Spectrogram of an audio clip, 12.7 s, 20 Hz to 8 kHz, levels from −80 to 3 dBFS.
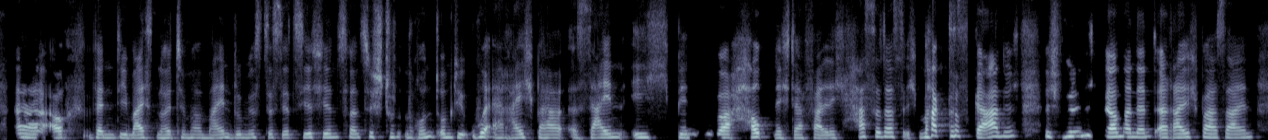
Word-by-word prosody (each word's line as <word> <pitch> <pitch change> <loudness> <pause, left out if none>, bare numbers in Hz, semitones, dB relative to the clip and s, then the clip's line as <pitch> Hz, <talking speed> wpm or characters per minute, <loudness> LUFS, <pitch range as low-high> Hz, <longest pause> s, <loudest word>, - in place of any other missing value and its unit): äh, 200 -2 +2
auch 180 +1 +2 0.2
wenn 180 -2 -2
die 185 -2 -3
meisten 175 +1 0
Leute 185 +1 -3
immer 180 0 -6
meinen, 175 +2 -4
du 180 - -4
müsstest 190 0 -6
jetzt 180 0 -5
hier 205 +2 0
24 205 +1 -2
Stunden 215 -3 -4
rund 200 +5 -3
um 200 0 +1
die 190 -3 -2
Uhr 220 +4 +2
erreichbar, 180 0 -3
äh, 190 - -5
sein. 190 +4 -1
Ich 195 -1 -4
bin 190 -1 -2
überhaupt 195 +3 +3
nicht 180 -1 -5
der 175 -1 -2
Fall. 170 -1 -1
Ich 175 -1 -7
hasse 235 +2 +1
das, 240 0 0
ich - - -9
mag 290 +8 +5
das 280 -1 -1
gar 205 +5 +7
nicht! 260 +2 -5 0.2
Ich 245 -3 -3
will 250 +2 +3
nicht 300 -1 -1
permanent 230 0 +5
erreichbar 205 +1 +3
sein. 195 +2 -1
195 Hz, 195 wpm, -23 LUFS, 185-220 Hz, 0.2 s, gar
